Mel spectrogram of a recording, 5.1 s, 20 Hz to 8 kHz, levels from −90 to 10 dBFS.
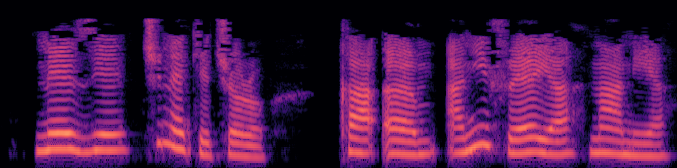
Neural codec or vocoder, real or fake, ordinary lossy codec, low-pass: none; real; MP3, 24 kbps; 7.2 kHz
